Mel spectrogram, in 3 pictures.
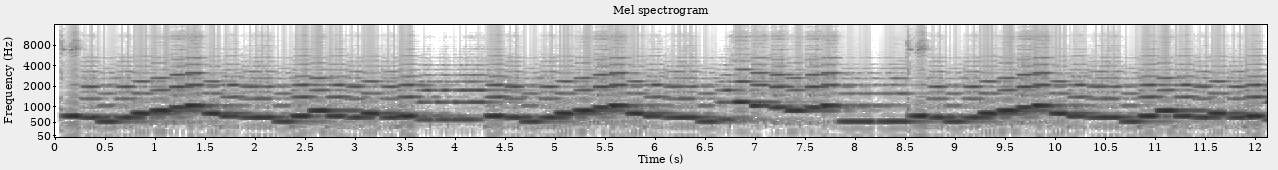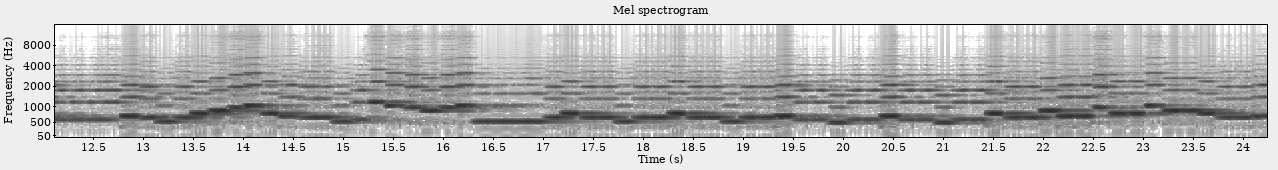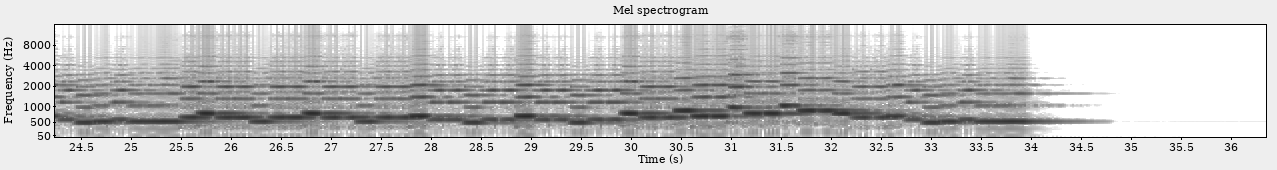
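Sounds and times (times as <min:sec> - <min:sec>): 
absent minded flute playing: 0:00.0 - 0:34.5.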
